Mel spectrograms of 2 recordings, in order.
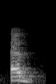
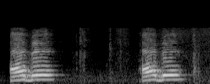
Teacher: يعني الباء إذا كانت ساكنة لا تقول العرب أب هكذا بالتصادم أب، وإنما يقولون أب أب، يعني يخرجونها بالتباعد بين طرفي عضو النطق هكذا أب أ ب ب، تبتعد الشفتان كأن الحرف متحرك مع كونه ساكن · Shown in: second take · Term: القلقلة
